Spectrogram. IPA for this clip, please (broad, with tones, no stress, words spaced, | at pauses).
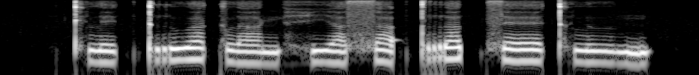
kʰle˨˩k̚tru˥˩a̯kla˨˩ŋ hi˩˦a̯sa˨˩ʔtra˥˩t̚sɛː˧ kʰlɯ˨˩ŋ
